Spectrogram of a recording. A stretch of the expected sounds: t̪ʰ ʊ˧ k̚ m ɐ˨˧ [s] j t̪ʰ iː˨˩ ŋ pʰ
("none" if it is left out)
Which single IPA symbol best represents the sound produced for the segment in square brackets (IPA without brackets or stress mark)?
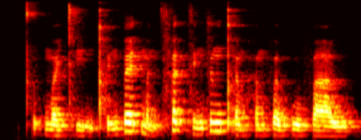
none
